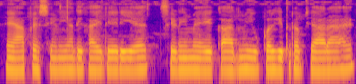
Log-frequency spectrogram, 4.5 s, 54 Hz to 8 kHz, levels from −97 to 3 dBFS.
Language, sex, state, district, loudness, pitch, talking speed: Hindi, male, Jharkhand, Deoghar, -16 LUFS, 130 Hz, 230 wpm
